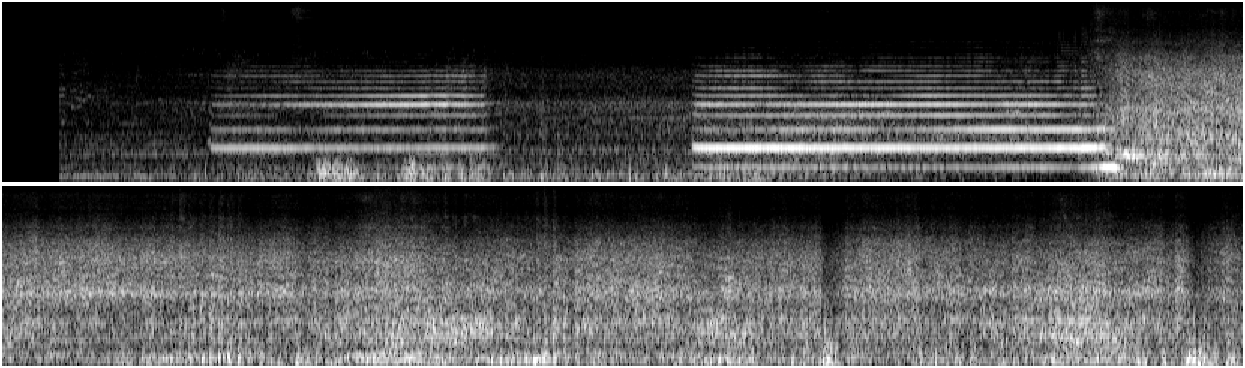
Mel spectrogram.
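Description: Express train horn sounds twice, a steady chord of several notes: a shorter blast, then a longer, louder one. About eleven seconds in, the train passes at speed, a loud continuous rush of wheels and rail clatter.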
